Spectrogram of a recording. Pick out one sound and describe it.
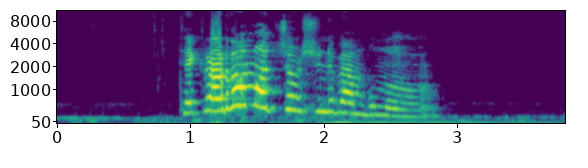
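A young woman cries out loudly close to a microphone, her voice sliding downward.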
